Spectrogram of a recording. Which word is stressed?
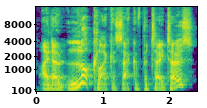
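look. The stress falls on the word look. Maybe it is one rather than looking like one. "Maybe I am a sack of potatoes"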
